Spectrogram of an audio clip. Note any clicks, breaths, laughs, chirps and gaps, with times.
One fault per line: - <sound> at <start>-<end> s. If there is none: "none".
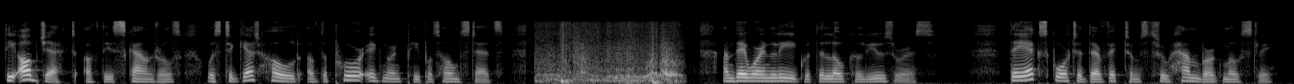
- whoosh at 5.3-6.9 s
